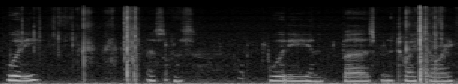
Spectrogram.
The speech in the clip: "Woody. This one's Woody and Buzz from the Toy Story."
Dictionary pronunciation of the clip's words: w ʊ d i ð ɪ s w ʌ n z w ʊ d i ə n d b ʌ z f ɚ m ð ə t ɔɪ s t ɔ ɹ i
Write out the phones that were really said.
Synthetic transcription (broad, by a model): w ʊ d i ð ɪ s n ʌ z w ʊ d i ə n b ʌ z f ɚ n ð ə t ɔɪ s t ɔ ɹ i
